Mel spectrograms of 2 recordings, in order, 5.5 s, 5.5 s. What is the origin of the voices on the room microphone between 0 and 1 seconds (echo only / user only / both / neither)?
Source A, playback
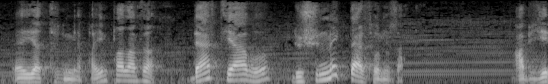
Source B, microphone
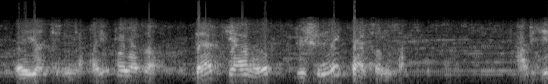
echo only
